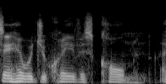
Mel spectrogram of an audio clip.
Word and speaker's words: JaQuavis: Coleman I said it right jaquavius Coleman right jaquavis jaquavis jaquavis we're sitting here with jaquavis jaquavis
